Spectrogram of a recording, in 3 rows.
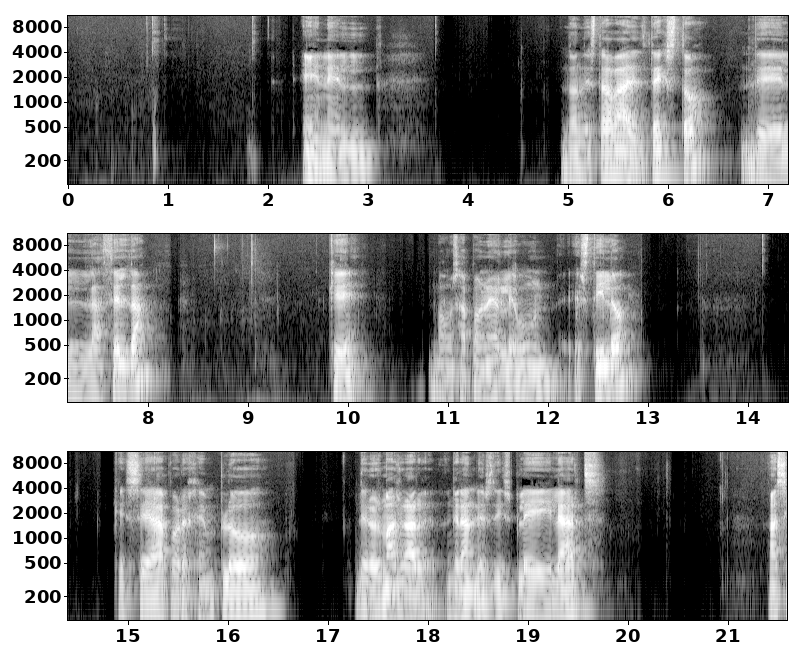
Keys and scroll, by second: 12.9 Tab.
